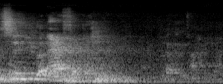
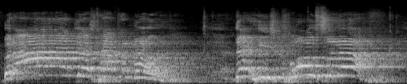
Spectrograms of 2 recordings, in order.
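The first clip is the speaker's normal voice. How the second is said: preaching at full force; 9 semitones higher than usual. Acted. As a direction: build it like a revival preacher.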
